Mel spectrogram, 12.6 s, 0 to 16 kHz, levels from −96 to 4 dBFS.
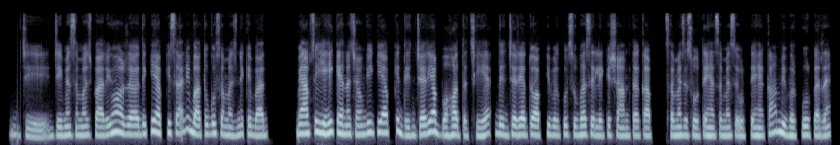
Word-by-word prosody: जी, 160 Hz, -7 st, -7 dB
जी, 175 Hz, +1 st, -1 dB
मैं 180 Hz, -, 0 dB
समझ 180 Hz, 0 st, -3 dB
पा 180 Hz, -1 st, +1 dB
रही 180 Hz, +2 st, -2 dB
हूँ 235 Hz, -, +4 dB
और 195 Hz, -4 st, +2 dB
देखिए 215 Hz, +6 st, +1 dB
आपकी 225 Hz, 0 st, +2 dB
सारी 255 Hz, +6 st, -2 dB
बातों 200 Hz, -4 st, +3 dB
को 210 Hz, +1 st, +1 dB
समझने 180 Hz, -3 st, -3 dB
के 195 Hz, -, -2 dB
बाद, 170 Hz, -1 st, -1 dB, 0.4 s
मैं 210 Hz, -, +3 dB
आपसे 210 Hz, +4 st, +4 dB
यही 225 Hz, 0 st, +6 dB
कहना 210 Hz, -4 st, +2 dB
चाहूँगी 195 Hz, +3 st, 0 dB
कि 235 Hz, +1 st, 0 dB
आपकी 225 Hz, +3 st, +1 dB
दिनचर्या 190 Hz, +5 st, +2 dB
बहुत 175 Hz, -3 st, 0 dB
अच्छी 165 Hz, 0 st, -4 dB
है, 185 Hz, +4 st, +1 dB
दिनचर्या 185 Hz, -1 st, +2 dB
तो 195 Hz, -, +2 dB
आपकी 180 Hz, +2 st, 0 dB
बिल्कुल 180 Hz, +1 st, -3 dB
सुबह 185 Hz, +1 st, 0 dB
से 190 Hz, 0 st, -2 dB
लेकर 170 Hz, +1 st, -3 dB
शाम 165 Hz, -2 st, -3 dB
तक 170 Hz, +1 st, -3 dB
आप 165 Hz, 0 st, 0 dB, 0.3 s
समय 175 Hz, -1 st, +1 dB
से 175 Hz, 0 st, -2 dB
सोते 165 Hz, 0 st, -2 dB
हैं, 170 Hz, -1 st, +1 dB
समय 170 Hz, 0 st, -2 dB
से -, -, -4 dB
उठते 165 Hz, +1 st, -4 dB
हैं, 165 Hz, -1 st, 0 dB
काम 235 Hz, +4 st, 0 dB
भी 215 Hz, -, +6 dB
भरपूर 175 Hz, +1 st, -1 dB
कर 165 Hz, -1 st, -1 dB
रहे 170 Hz, -, -2 dB
हैं। 180 Hz, -, -4 dB
185 Hz, 245 wpm, -23 LUFS, 170-205 Hz, 0.4 s, यही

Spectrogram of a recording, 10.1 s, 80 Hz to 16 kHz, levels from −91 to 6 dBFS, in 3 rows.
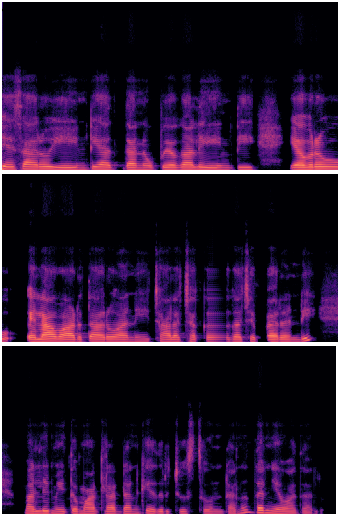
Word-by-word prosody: చేశారు 205 Hz, -1 st, +2 dB, 0.2 s
ఏంటి? 185 Hz, +3 st, -2 dB
అద్ 185 Hz, -1 st, -3 dB
దానుపయోగాలు 190 Hz, +2 st, +1 dB
ఏంటి? 170 Hz, +2 st, -6 dB, 0.5 s
ఎవరు 200 Hz, +2 st, +6 dB, 0.5 s
ఎలా 190 Hz, +1 st, +8 dB
వాడతారు? 190 Hz, +1 st, +3 dB
అని 185 Hz, +1 st, -8 dB, 0.2 s
చాలా 180 Hz, -1 st, 0 dB
చక్కగా 185 Hz, +2 st, -4 dB
చెప్పారండి. 170 Hz, +3 st, -2 dB, 0.6 s
మళ్ళీ 195 Hz, +1 st, +1 dB
మీతో 180 Hz, +2 st, -3 dB
మాట్లాడడానికి 180 Hz, +2 st, -5 dB
ఎదురుచూస్తూ 170 Hz, -1 st, -10 dB
ఉంటాను. 170 Hz, +8 st, -10 dB
ధన్యవాదాలు. 175 Hz, -5 st, -4 dB
185 Hz, 105 wpm, -25 LUFS, 175-195 Hz, 0.6 s, ఎలా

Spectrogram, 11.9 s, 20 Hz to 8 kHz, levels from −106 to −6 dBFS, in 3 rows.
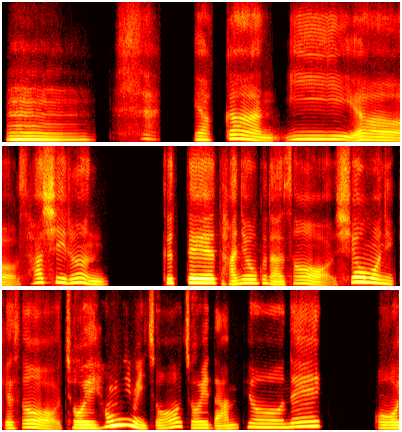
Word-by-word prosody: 음. 180 Hz, -3 st, -1 dB, 1.0 s
약간 185 Hz, -3 st, -4 dB
이 205 Hz, -1 st, -4 dB
어 155 Hz, -7 st, -4 dB
사실은 235 Hz, -, -2 dB, 0.5 s
그때 230 Hz, 0 st, +7 dB
다녀오고 205 Hz, +4 st, -3 dB
나서 150 Hz, -1 st, -5 dB
시어머니께서 185 Hz, -, +1 dB
저희 175 Hz, -1 st, 0 dB
형님이죠. 230 Hz, -, +3 dB
저희 175 Hz, -4 st, -5 dB
남편의 205 Hz, -, -3 dB, 0.5 s
어 165 Hz, -1 st, -3 dB
190 Hz, 170 characters per minute, -25 LUFS, 165-220 Hz, 1.0 s, 그때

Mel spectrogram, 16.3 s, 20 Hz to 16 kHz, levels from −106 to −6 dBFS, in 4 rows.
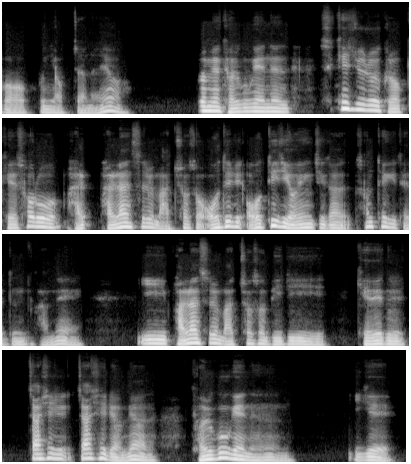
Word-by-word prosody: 것뿐이 85 Hz, +1 st, -4 dB
없잖아요. 75 Hz, -, -5 dB, 0.7 s
그러면 140 Hz, -1 st, +5 dB
결국에는 115 Hz, 0 st, +2 dB, 0.3 s
스케줄을 185 Hz, -, +2 dB
그렇게 105 Hz, -2 st, -2 dB
서로 140 Hz, -5 st, +2 dB
밸 95 Hz, +4 st, -2 dB
밸런스를 130 Hz, +5 st, +2 dB
맞춰서 95 Hz, +6 st, -5 dB
어디를 140 Hz, +9 st, +2 dB
어디 135 Hz, +5 st, +3 dB
여행지가 105 Hz, -2 st, +1 dB
선택이 145 Hz, -4 st, -2 dB
되든 90 Hz, 0 st, -5 dB
간에 80 Hz, +1 st, -4 dB, 0.6 s
이 120 Hz, 0 st, +3 dB
밸런스를 135 Hz, +3 st, +3 dB
맞춰서 105 Hz, +3 st, -3 dB
미리 95 Hz, -3 st, -1 dB, 0.3 s
계획을 100 Hz, -2 st, +1 dB, 0.3 s
짜실 145 Hz, -1 st, +1 dB
짜시려면 110 Hz, -, +1 dB, 0.4 s
결국에는 105 Hz, -, +2 dB, 0.6 s
이게 95 Hz, -5 st, 0 dB
105 Hz, 265 characters per minute, -23 LUFS, 95-135 Hz, 0.7 s, 그러면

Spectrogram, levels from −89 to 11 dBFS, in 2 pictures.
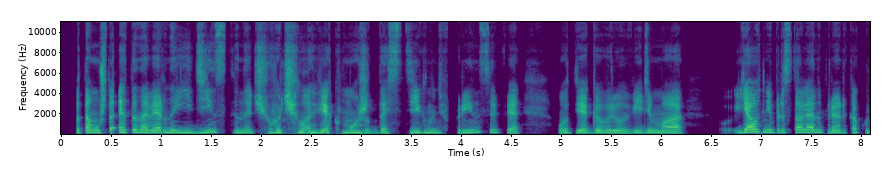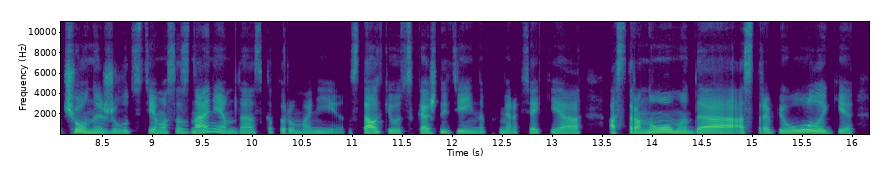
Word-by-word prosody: потому 215 Hz, +2 st, +3 dB
что 215 Hz, -, +1 dB
это, 230 Hz, 0 st, +4 dB
наверное, 215 Hz, -1 st, +4 dB
единственное, 205 Hz, -1 st, -2 dB
чего 185 Hz, +4 st, 0 dB
человек 200 Hz, 0 st, +3 dB
может 190 Hz, -3 st, 0 dB
достигнуть 185 Hz, +1 st, -2 dB
в -, -, -22 dB
принципе. 215 Hz, -4 st, -2 dB, 0.4 s
Вот 180 Hz, -1 st, -3 dB
я 190 Hz, -1 st, +5 dB
говорю, 205 Hz, 0 st, +1 dB
видимо, 195 Hz, +1 st, +1 dB, 0.4 s
э, -, -, -24 dB
я 245 Hz, +5 st, +8 dB
вот 255 Hz, -, +2 dB
не 235 Hz, 0 st, +1 dB
представляю, 235 Hz, +1 st, +2 dB
например, 205 Hz, -4 st, -1 dB
как 195 Hz, +1 st, -5 dB
ученые 205 Hz, -4 st, 0 dB
живут 175 Hz, 0 st, -6 dB
с -, -, -15 dB
тем 175 Hz, -2 st, -2 dB
осознанием, 175 Hz, +4 st, -1 dB
да, 170 Hz, +1 st, -5 dB
с -, -, -17 dB
которым 175 Hz, -3 st, -8 dB
они 160 Hz, -1 st, -10 dB
сталкиваются 180 Hz, -2 st, +1 dB
каждый 180 Hz, +3 st, 0 dB
день, 170 Hz, -2 st, -3 dB
например, 165 Hz, 0 st, -9 dB
всякие 170 Hz, -1 st, -6 dB, 0.2 s
а -, -, -8 dB, 0.3 s
астрономы, 185 Hz, +3 st, +1 dB
да, 180 Hz, 0 st, +3 dB
астробиологи, 180 Hz, +1 st, -1 dB
190 Hz, 150 wpm, -21 LUFS, 175-210 Hz, 0.4 s, я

